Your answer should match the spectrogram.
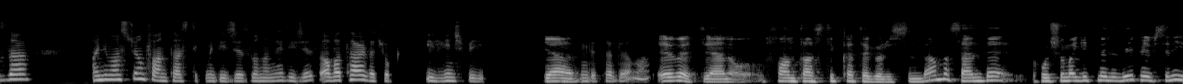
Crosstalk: none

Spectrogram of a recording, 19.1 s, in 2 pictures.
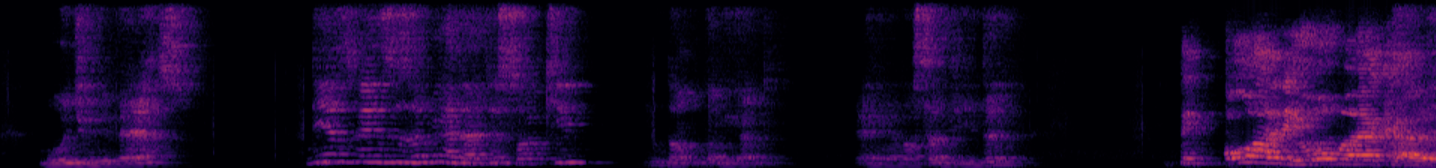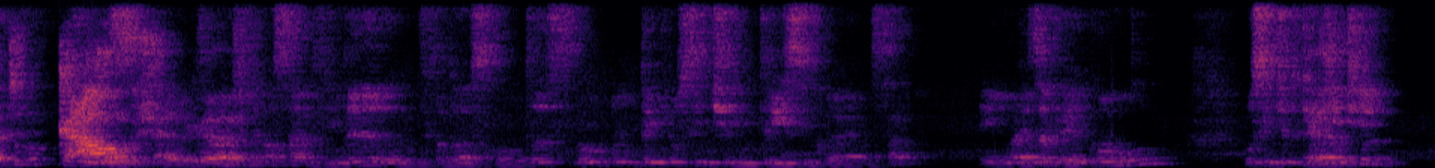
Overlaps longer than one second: present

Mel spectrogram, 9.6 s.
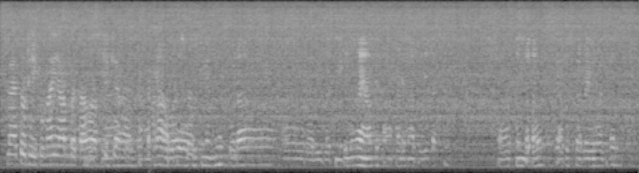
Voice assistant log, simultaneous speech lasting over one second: present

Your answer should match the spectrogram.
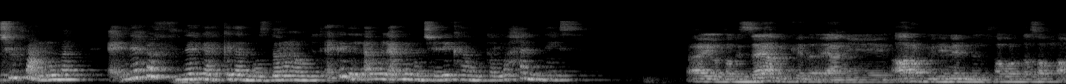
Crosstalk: none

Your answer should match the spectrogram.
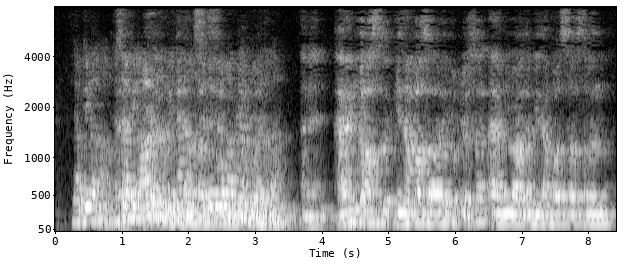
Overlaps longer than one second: present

